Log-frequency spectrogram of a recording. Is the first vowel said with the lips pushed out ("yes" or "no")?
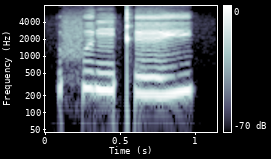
no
